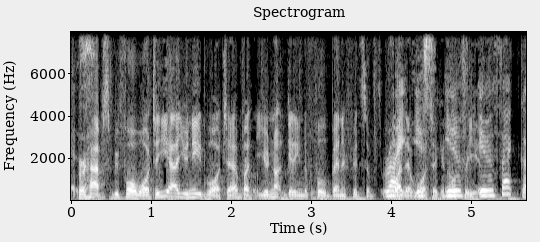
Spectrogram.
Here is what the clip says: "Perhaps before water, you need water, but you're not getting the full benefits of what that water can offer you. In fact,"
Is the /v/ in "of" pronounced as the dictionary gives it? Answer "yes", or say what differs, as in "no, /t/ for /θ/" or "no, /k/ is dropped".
yes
